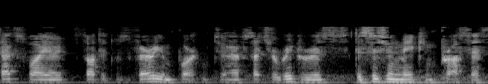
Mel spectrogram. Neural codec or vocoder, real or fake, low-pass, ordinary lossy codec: none; real; 7.2 kHz; MP3, 24 kbps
